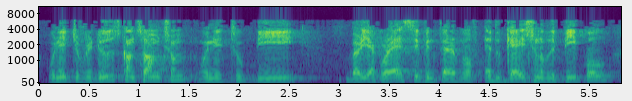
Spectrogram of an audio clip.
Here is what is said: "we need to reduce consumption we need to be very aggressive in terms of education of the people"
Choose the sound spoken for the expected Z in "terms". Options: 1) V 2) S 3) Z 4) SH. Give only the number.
2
